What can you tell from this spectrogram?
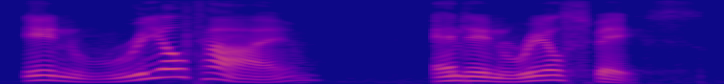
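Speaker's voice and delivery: "real" drawn out slowly both times; slow down and press each "real"; stress on real. Shown as a demonstration. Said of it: "stressing the word real".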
